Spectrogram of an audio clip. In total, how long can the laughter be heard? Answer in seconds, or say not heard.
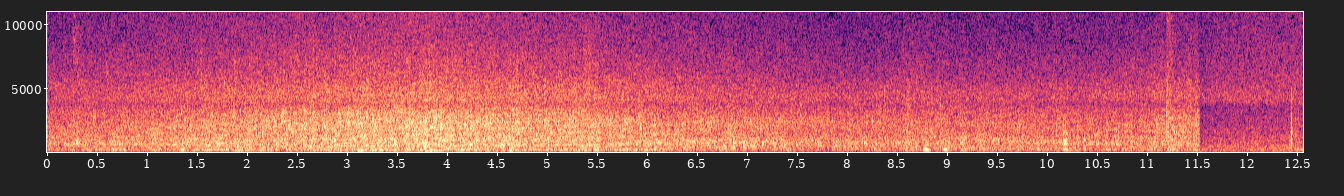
2 s.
